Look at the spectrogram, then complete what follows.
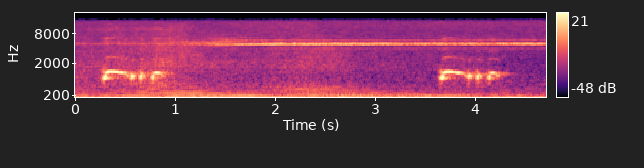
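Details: Two rolling coos from an old zebra dove about three seconds apart, each starting with a bright upward note and breaking into four quick staccato beats, over a steady high tone and low rumble.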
